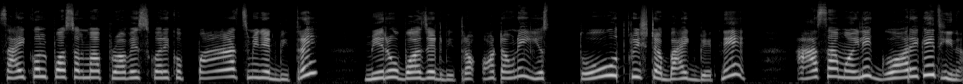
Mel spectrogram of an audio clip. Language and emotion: Nepali, surprised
